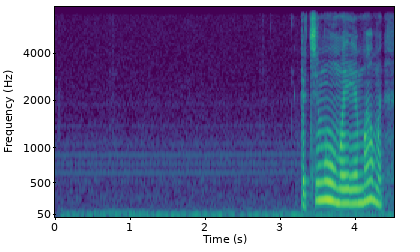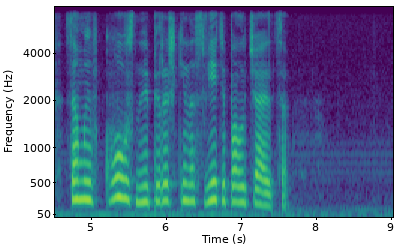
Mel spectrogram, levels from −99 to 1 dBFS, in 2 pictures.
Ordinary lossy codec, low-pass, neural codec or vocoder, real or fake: none; 7.2 kHz; none; real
